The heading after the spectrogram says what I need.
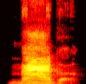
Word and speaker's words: MAGA: MAGA rhymes with Naga.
